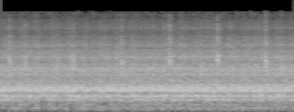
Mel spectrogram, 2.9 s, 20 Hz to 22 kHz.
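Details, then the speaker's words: Harbor Freight 4x36 belt sander running: steady motor whir with a light knock about twice a second in time with the belt's rotation; a low-precision belt knocking as it runs, though tracking works well. "It's not one of your higher precision belts. You can hear it, the knocking"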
